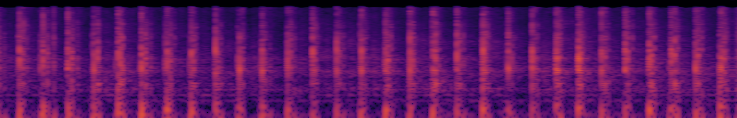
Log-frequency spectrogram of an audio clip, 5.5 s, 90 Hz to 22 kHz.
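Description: A light blue nylon bag rolled into a tube is scratched and tapped with fingernails in a fast, steady rhythm. About 30 short, distinct taps land roughly evenly, each a dull low thump with a brief crinkly rustle on top.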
